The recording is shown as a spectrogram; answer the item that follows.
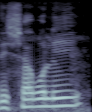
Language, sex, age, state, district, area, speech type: Bengali, male, 45-60, West Bengal, Birbhum, urban, spontaneous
